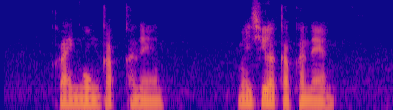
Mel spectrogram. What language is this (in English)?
Thai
